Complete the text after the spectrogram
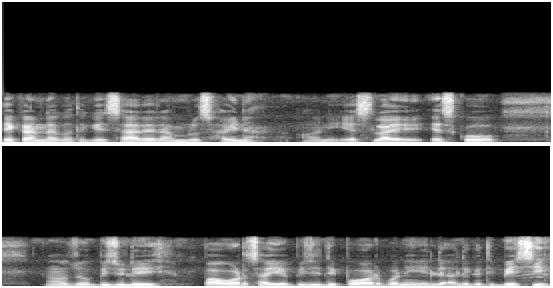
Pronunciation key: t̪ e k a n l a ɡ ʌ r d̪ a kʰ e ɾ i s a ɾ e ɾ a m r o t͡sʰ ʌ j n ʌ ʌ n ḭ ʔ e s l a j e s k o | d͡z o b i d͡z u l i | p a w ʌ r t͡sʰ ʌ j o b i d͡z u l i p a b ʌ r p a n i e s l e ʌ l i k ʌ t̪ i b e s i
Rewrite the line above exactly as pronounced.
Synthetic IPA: t̪ e k a n l a ɡ ʌ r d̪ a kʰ e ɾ i s a ɾ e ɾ a m r o t͡sʰ ʌ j n ʌ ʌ n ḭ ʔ e s l a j e s k o | d͡z o b i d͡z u l i | p a w ʌ r t͡sʰ ʌ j o b i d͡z u l i p a w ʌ r p ʌ n i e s l e ʌ l i k ʌ t̪ i b e s i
